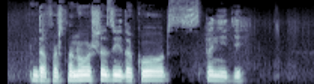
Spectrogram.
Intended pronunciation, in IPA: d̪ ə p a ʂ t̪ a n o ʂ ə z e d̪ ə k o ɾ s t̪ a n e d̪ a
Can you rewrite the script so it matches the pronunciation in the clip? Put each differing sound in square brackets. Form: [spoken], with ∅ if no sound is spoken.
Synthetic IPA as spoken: d̪ ə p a ʂ t̪ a n o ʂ ə z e d̪ ə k o ɾ s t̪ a n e d̪ [i]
